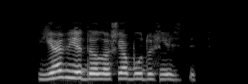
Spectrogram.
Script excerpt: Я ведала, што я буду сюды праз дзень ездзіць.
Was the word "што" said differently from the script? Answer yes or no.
yes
